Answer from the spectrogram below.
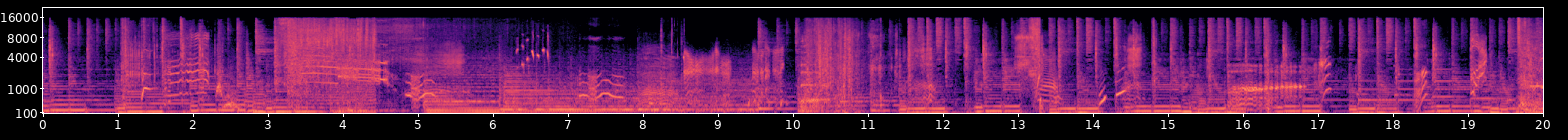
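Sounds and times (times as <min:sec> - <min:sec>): cartoon background music: 0:00.0 - 0:20.0
squeaky creature chirps: 0:03.3 - 0:05.6.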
